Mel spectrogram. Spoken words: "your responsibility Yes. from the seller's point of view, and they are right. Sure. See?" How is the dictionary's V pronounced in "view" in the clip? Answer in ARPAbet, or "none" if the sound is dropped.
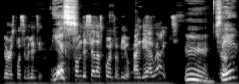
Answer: V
